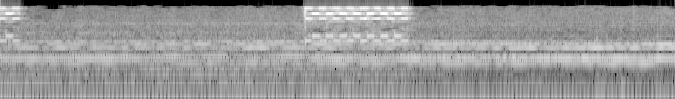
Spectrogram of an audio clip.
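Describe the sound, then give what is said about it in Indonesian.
A mobile phone lying on a bed rings with one bright, electronic ringtone burst of about half a second, standing out clearly above a steady tonal hum. No one speaks. “teleponku berbunyi lagi. Aku segera mengambil handphoneku yang kusimpan di atas tempat tidur itu.”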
